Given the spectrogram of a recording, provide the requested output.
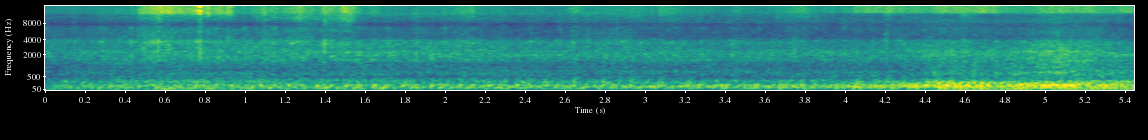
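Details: Dodge Dakota R/T with stock 5.9-liter 360 V8 (transmission bad, doesn't drive): deep, even burble at idle swelling smoothly as throttle opens; steady firing, no knocks or misses; engine runs great.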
